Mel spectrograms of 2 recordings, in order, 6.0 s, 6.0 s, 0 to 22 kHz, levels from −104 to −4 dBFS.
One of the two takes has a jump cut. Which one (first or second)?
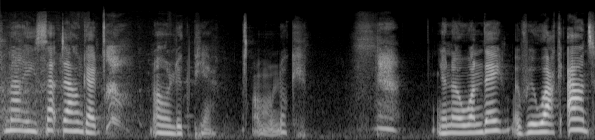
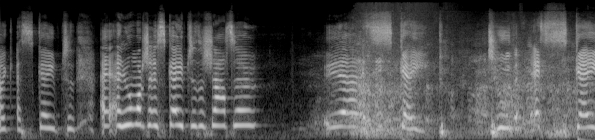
second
